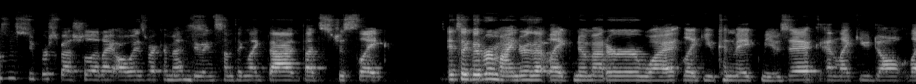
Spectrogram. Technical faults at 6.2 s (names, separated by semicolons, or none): none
